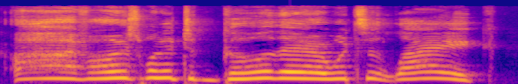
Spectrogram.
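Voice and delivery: mock an excited visitor asking about home; imitating a keen tourist; gushing tourist. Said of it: "when people say, like".

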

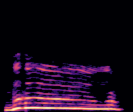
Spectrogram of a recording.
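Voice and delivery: excited cheer. Real, not acted. Cheering the new Doctor.

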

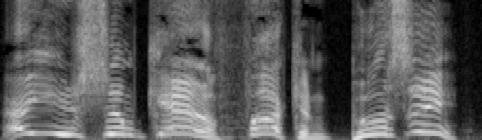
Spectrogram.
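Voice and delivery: high, incredulous jeering caricature; mocking pickup-truck guy. Pickup-truck guy taunting a vegan, high mocking jeer. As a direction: squeal the taunt as an over-the-top truck bro. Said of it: "people who drive pickup trucks and wear".

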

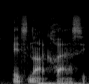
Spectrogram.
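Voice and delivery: very soft, breathy near-whisper repeat; muttered aside. Real, not acted. Host repeating his verdict to viewers, muttered quietly. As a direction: drop it to an under-the-breath mutter.

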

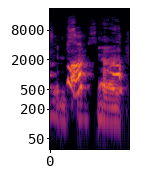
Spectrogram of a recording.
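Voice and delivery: ordinary delivery

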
